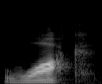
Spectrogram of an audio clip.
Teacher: il y a un L là qui ne se prononce pas. L'orthographe, c'est W-A-L-K.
